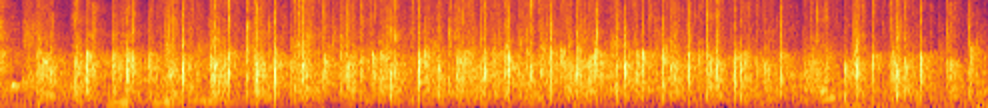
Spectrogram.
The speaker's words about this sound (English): Now I'm going to ask people to refrain from clapping, but please welcome.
